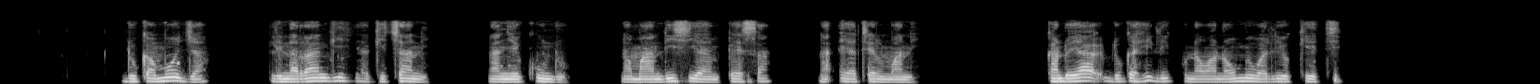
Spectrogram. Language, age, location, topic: Swahili, 36-49, Nakuru, finance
